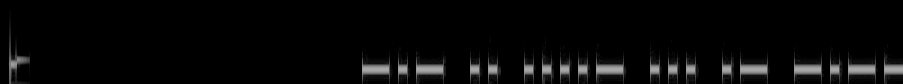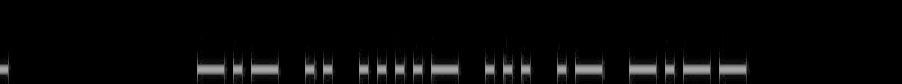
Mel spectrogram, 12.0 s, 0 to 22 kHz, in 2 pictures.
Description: Morse code, heard as a keyed tone, about 20 wpm, 700 Hz. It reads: KI4SAY KI4SAY
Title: USA Call Signs - 6 Characters - Repeated 2x - 20wpm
